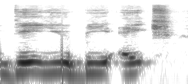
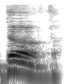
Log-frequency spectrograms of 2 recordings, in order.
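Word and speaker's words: Dubh: I'm sure you've seen it too, D-U-B-H. That is not dub. That is pronounced dove, right? Dove, like as in a V, dove. Almost like a bird, dove, right?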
